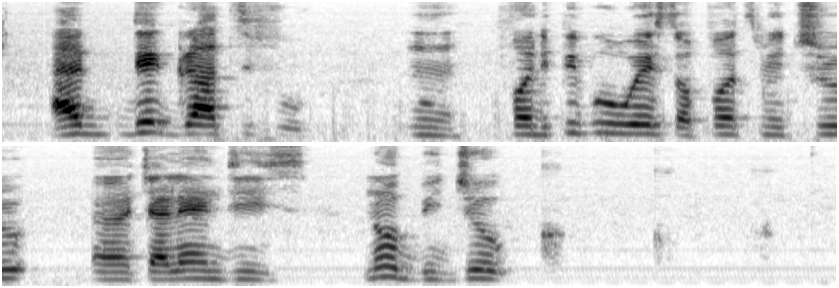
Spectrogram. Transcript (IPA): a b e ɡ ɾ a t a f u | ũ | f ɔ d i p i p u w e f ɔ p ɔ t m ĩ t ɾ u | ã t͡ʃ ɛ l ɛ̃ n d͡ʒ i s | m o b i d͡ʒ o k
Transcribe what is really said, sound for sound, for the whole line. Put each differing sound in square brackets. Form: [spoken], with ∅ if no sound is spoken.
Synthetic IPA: a [d] e ɡ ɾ a t [i] f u | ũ | f ɔ d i p i p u w e [s] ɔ p ɔ t m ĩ t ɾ u | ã t͡ʃ [a] l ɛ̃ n d͡ʒ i s | [n] o b i d͡ʒ o k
